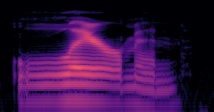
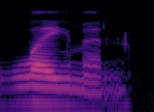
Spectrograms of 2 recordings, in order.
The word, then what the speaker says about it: Lehrman: The article is The Political Speechwriter's Life, and it's written by Robert Lehrman. I pronounced it a few times as layman.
